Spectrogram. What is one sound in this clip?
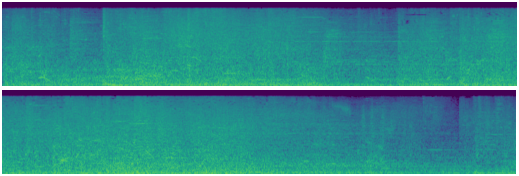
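Sword strikes and impacts clash repeatedly.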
